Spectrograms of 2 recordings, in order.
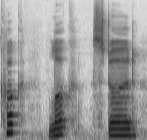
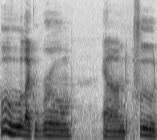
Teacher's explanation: cook look stood uh a few like that will have the uh vowel instead of the oo vowel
